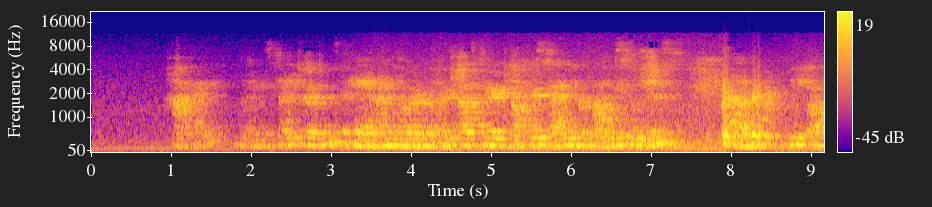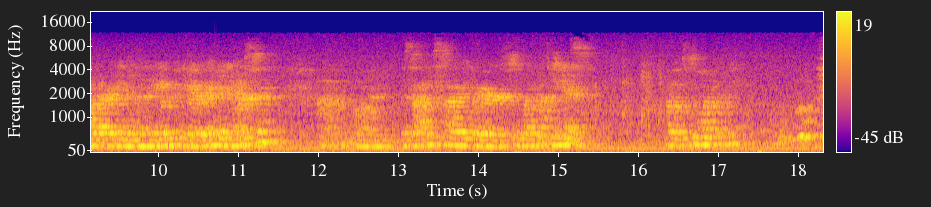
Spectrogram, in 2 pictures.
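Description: A woman speaks steadily into a microphone.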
